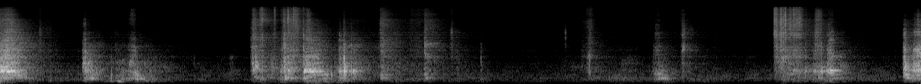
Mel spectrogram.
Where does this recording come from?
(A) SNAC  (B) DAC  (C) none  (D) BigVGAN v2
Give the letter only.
B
